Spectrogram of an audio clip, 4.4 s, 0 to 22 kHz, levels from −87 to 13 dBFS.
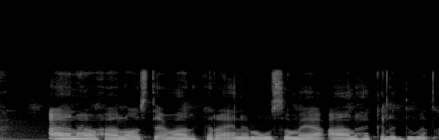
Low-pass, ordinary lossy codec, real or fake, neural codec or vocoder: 10.8 kHz; none; real; none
